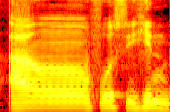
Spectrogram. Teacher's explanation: maka cara membacanya itu disamarkan kemudian didengungkan karena dia ausat maka kadar sana kadar samar dengan kadar dengungnya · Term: ikhfa Hakiki ausat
